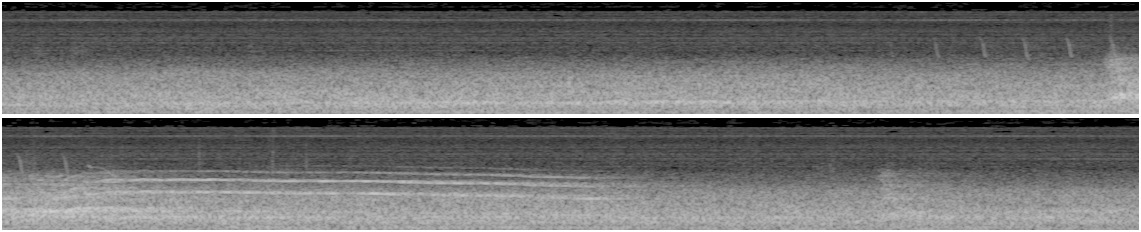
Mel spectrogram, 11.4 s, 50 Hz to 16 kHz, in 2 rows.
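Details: Captive critically endangered red wolves, including two nearly grown 9-month-old pups, howl with other wolves at the Wolf Conservation Center in South Salem, NY. A layered, harmonic howl swells in, holds steady and slowly dips over several seconds above constant broadband hiss.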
